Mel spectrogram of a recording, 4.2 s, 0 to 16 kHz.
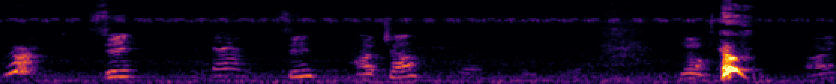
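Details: Puma, an eight-month-old Presa Canario still learning how to bark, recorded July 2021: short, high yelping barks spaced about half a second apart, with a human voice talking alongside.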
